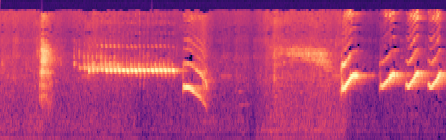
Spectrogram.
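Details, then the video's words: Lively Oriental white-eye song played to stir quiet, stressed or flock-kept white-eyes into singing: a sharp chip, a long high buzzy trill, a dropping slur, a second trill, then three quick rising chirps. "sirtu malas bunyi pasti langsung nyaut dengar pangilan SIRTU/CIPOH ini"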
